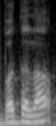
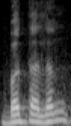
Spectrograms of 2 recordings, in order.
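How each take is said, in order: First: The word ends in a long a sound. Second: The word ends with an -an sound. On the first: The reader stops at this word. "वफ़ की सूरत में ... तो बदला पढ़ा जाएगा" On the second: The reading continues without stopping. "बदलन पढ़ेंगे"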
